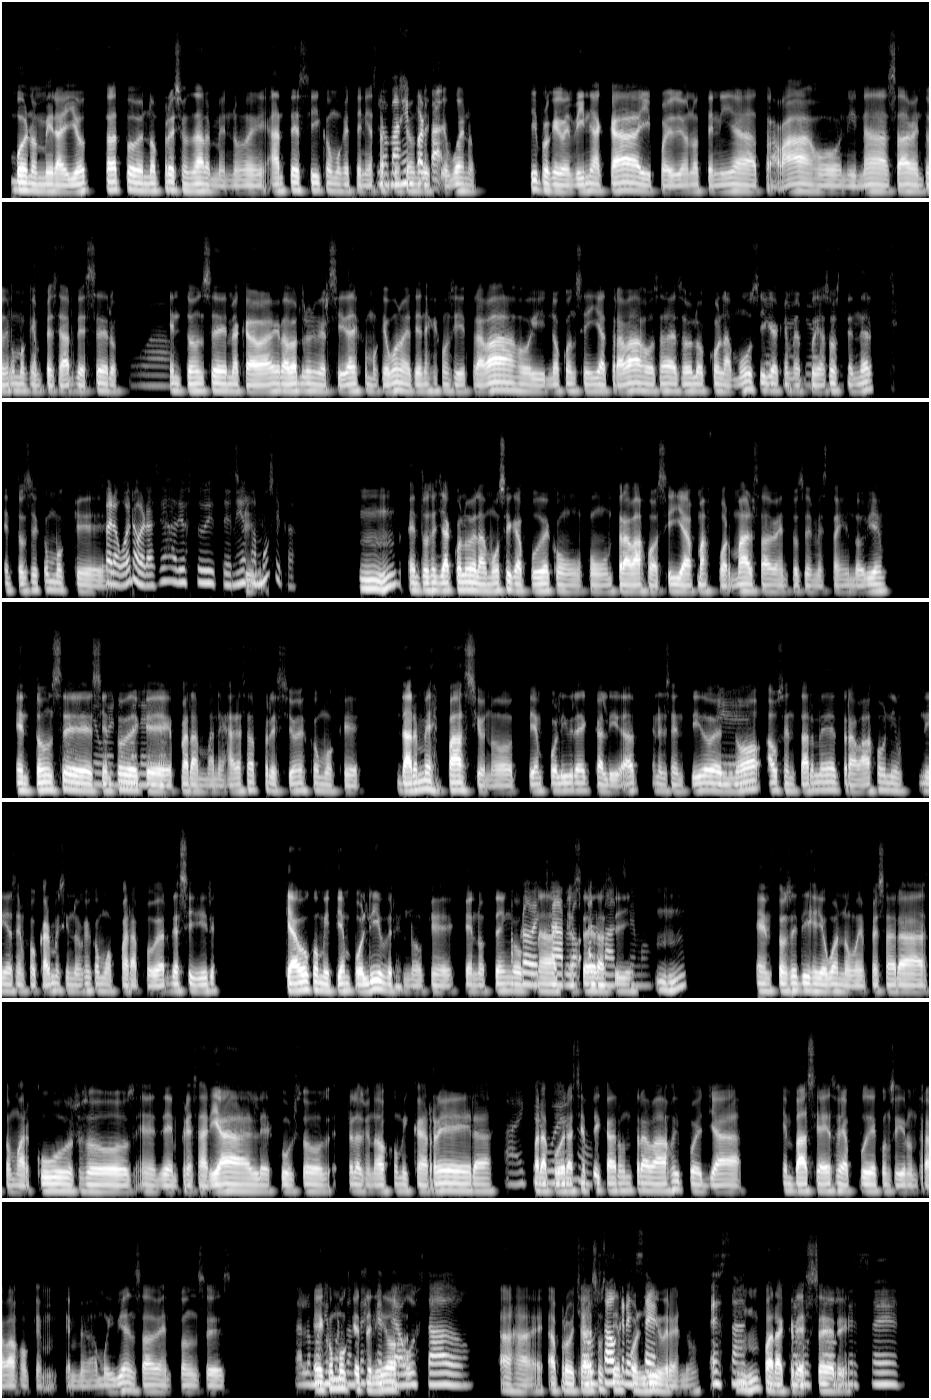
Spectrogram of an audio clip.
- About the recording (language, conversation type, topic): Spanish, podcast, ¿Cómo defines el éxito en tu vida?
- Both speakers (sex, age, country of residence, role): female, 30-34, United States, host; male, 20-24, United States, guest
- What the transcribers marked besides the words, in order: none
